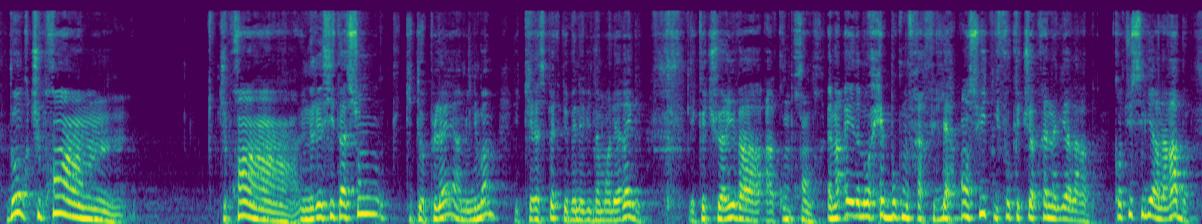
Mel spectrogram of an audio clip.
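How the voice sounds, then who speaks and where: A man with a cold and a hoarse voice, a coach chatting casually on a phone live stream and tossing in "d'accord" and "frère". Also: high voice, lively intonation, fairly quick, warm tone. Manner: chatty, repeats himself, many "d'accord" and "frère". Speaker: fitness and nutrition coach. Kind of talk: casual TikTok live chat. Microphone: phone during a live stream.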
